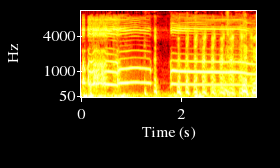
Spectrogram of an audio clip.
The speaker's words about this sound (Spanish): Es un solo de gallo. un solo de gallo. óigalo, Repítame ese solo de gallo.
